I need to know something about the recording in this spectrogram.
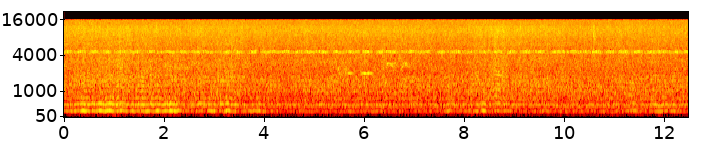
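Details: Bees giving a steady, dense buzzing drone with a low hum and several overlapping tones, swelling slightly in the first two seconds, plus a faint constant high whine throughout.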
